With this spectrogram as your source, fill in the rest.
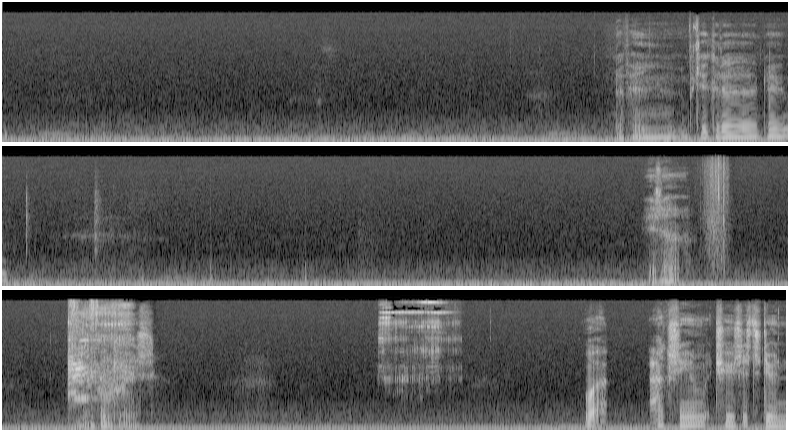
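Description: A low electronic hum drones steadily throughout.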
